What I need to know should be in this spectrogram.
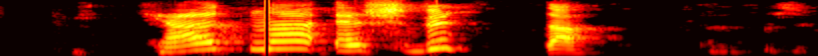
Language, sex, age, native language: Icelandic, male, 9, Icelandic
